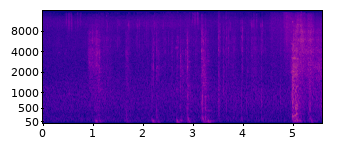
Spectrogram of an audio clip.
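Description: Footsteps walk outdoors.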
